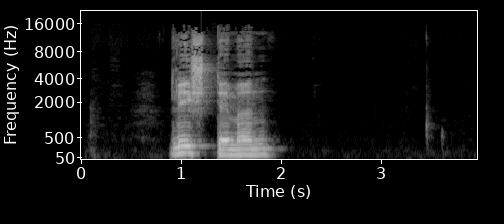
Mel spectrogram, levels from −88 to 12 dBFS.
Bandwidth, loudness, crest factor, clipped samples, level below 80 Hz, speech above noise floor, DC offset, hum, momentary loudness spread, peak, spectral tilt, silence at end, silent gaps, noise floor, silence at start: 16 kHz; -15 LUFS; 20 dB; under 0.1%; -52 dBFS; 59 dB; under 0.1%; none; 13 LU; 0 dBFS; -3.5 dB/octave; 2.05 s; none; -74 dBFS; 0.9 s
